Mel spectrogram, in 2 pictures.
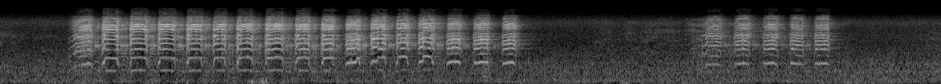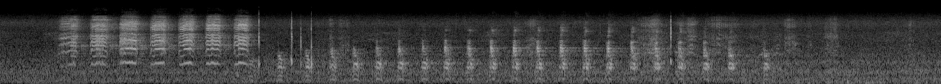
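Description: A bird calling in fast, evenly repeated notes, about five a second. There are three loud runs in the first twelve seconds, then a softer, longer run of lower notes.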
